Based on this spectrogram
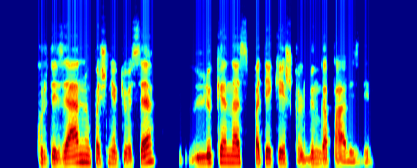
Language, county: Lithuanian, Alytus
